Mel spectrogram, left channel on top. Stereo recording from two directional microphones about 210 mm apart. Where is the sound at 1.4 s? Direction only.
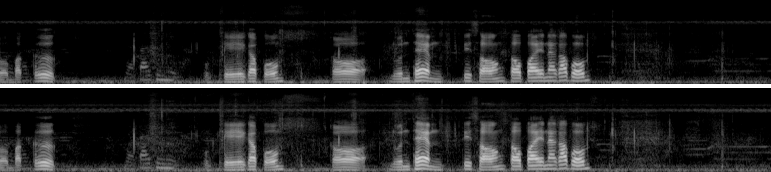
15° right (ahead or behind).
